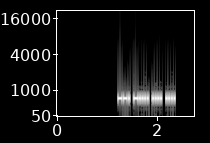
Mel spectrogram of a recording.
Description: Morse code, heard as a keyed tone, about 44 wpm, 700 Hz. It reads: G6HH
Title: DXCC-100 Call Signs - 4 Characters - 45wpm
